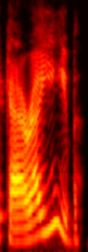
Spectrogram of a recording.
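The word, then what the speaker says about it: Caraïbe: truth dawn lemare tu cara EEB we don't often see this accent like we see the others it lets you know that you want to pronounce the a and the I both but separately Cara EEB Donlon or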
